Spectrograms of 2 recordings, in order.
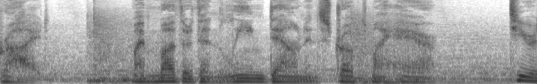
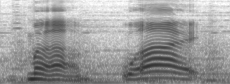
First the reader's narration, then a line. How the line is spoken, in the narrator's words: I sobbed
